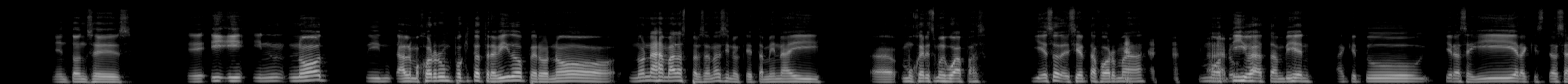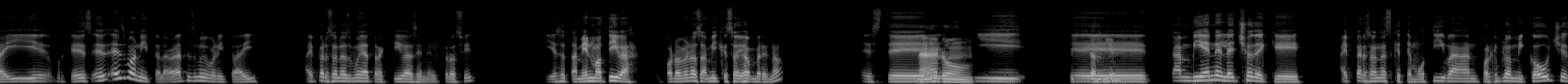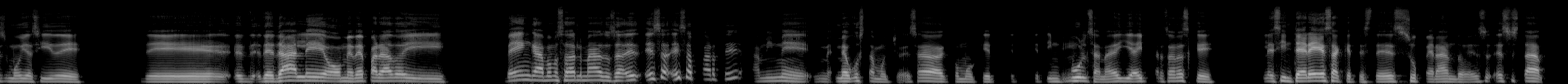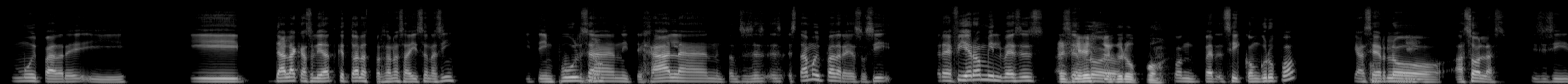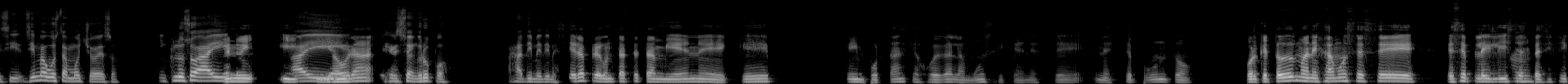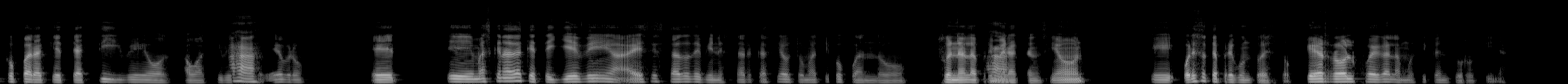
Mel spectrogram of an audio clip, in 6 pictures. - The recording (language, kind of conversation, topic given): Spanish, podcast, ¿Qué actividad física te hace sentir mejor mentalmente?
- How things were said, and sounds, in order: laugh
